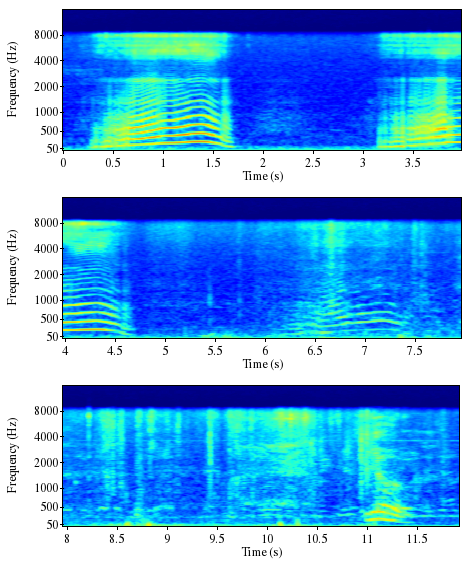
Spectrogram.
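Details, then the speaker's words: A woman (cousin) snoring heavily during sleep: loud, rising-and-falling rattling snores with a droning, lawnmower-like quality on each inhalation, about every three seconds, then softer snores. "it sounds like she is cranking up a lawnmower. She's snoring so hard. Oh my god, this looks like a lawnmower."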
